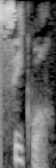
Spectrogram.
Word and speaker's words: SQL: What language is known for its use in database management and is pronounced as SQL?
